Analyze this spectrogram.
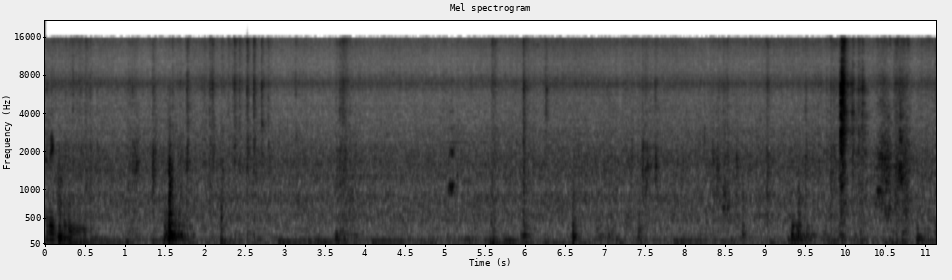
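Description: Heavy sacks thump down onto a pile.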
